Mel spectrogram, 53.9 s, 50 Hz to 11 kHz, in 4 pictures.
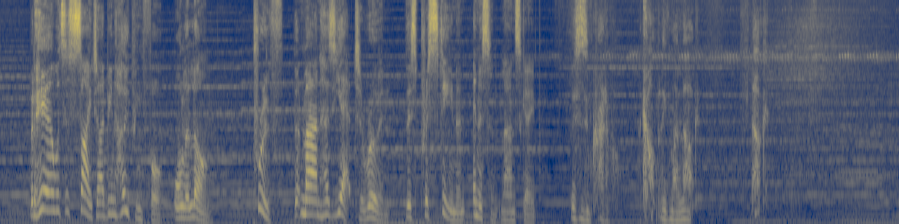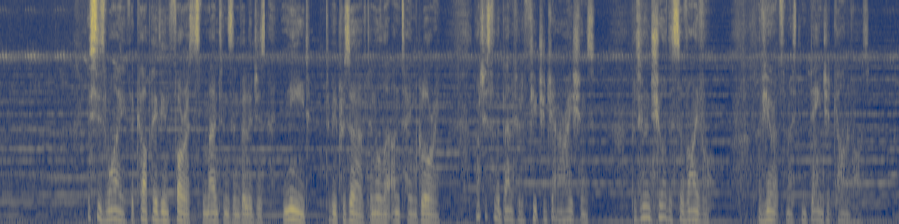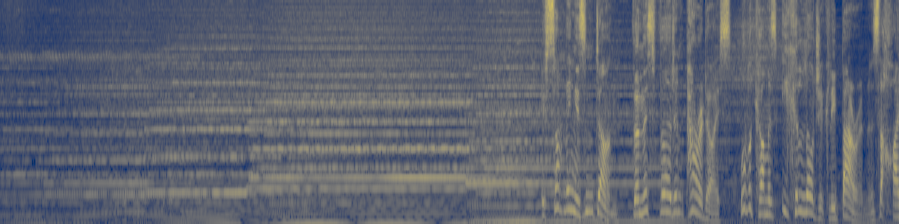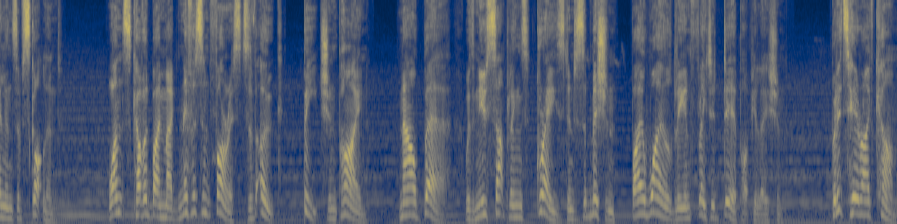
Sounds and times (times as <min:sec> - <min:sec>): Background music: 0:00.0 - 0:53.9.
